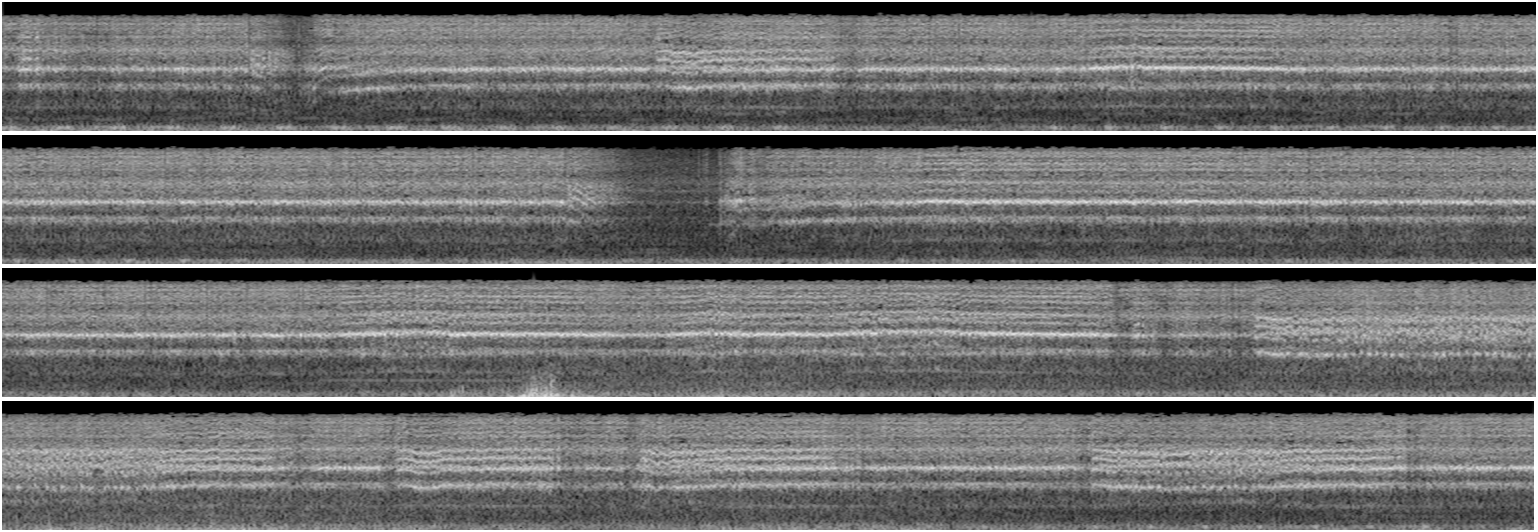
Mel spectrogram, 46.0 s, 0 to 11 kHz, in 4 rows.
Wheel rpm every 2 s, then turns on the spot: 160, 130, 160, 160, 160, 160, 160, 150, 80, 160, 160, 160, 160, 160, 160, 160, 160, 160, 160, 160, 160, 160, 160.
none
